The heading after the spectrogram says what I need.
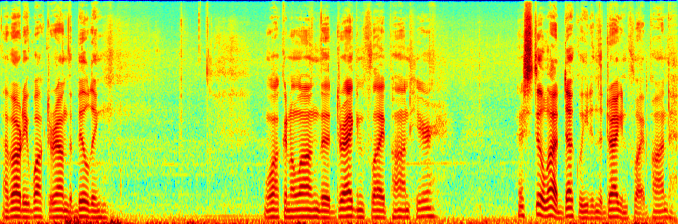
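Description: A man's voice: medium pitch, steady tone, a little slow, pauses often. A man hosting a casual show, narrating his walk outdoors in a rambling, observational way. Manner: rambling observational chat while walking. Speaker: podcast host and chairman. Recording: breezy outdoor noise while walking. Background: light wind and outdoor ambience.

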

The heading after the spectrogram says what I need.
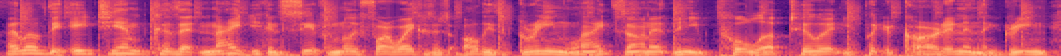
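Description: A man's voice: medium pitch, a little fast, hardly any pauses, a little hiss or hum. A man hosting a show with a casual, rambling, wryly musing monologue full of asides. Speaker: show host.

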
